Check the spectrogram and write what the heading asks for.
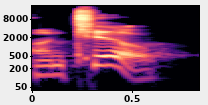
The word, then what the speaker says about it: until: And what about until? It's the same sound because the stress is on the second syllable. Until has two syllables, but the stress is on the second syllable, so we use the I sound like this is. Until.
